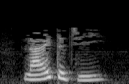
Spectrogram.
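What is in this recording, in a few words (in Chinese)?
"来得及", Mandarin Chinese; hsk; chinese-flashcards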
